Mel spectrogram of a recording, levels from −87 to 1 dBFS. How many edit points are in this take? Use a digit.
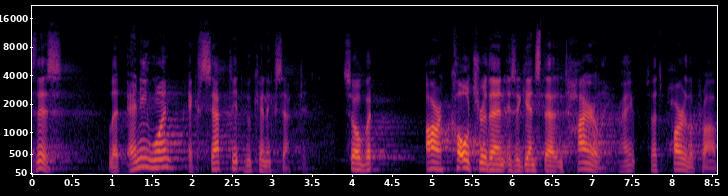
2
